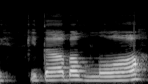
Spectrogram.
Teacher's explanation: اللہ کے لام کو پر پڑھیں گے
